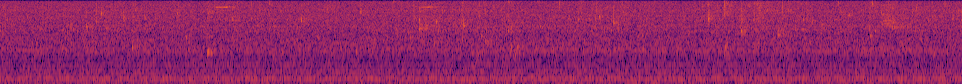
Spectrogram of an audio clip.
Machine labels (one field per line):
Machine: pump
